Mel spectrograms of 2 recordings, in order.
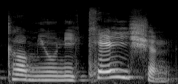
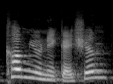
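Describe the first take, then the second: First: The stress falls on the 'ca' syllable. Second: The stress falls away from the 'ca' syllable. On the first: The speaker calls it right. "tapi communication" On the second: The speaker calls it wrong. "Jadi bukan communication"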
